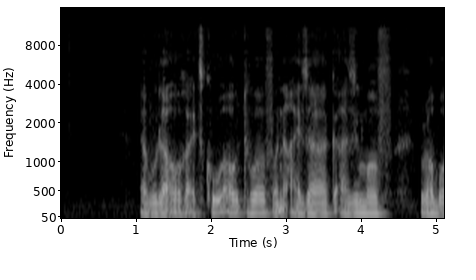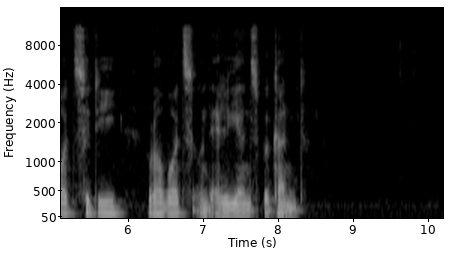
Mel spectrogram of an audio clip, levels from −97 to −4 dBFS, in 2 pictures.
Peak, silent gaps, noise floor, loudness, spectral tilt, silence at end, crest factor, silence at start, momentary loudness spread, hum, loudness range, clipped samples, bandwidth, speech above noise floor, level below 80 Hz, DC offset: -26 dBFS; none; -88 dBFS; -46 LUFS; -6.5 dB/octave; 1.9 s; 20 dB; 1.05 s; 7 LU; none; 2 LU; under 0.1%; 11.5 kHz; 43 dB; -64 dBFS; under 0.1%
